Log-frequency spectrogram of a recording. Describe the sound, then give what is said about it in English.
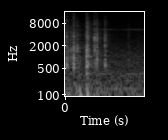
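Quick, light clatter of a computer keyboard as a Magic card name is typed into the Scryfall search site: a short burst of several keystrokes, then quiet. “I completely spelled that. Just type in Courtly. Come on, Scryfall.”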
